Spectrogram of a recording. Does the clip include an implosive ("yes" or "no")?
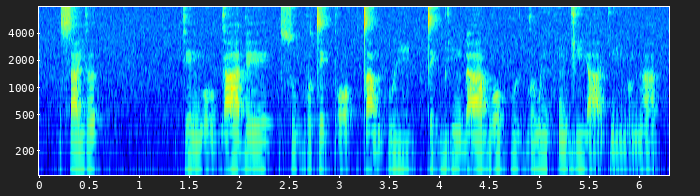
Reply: yes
